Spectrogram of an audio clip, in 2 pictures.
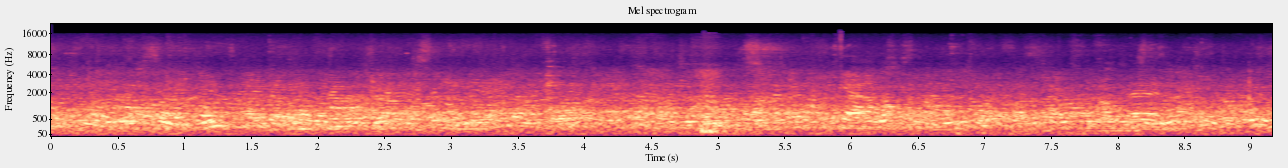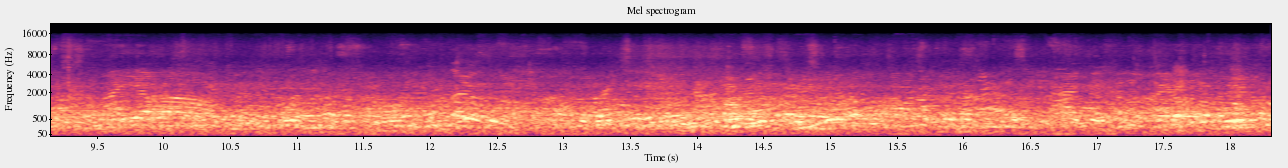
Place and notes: Av. Paulista - Cerqueira César, São Paulo - SP, 01310-928, Brasil - praça de alimentação - Shopping Center 3
#food #people #alimentacao #sp #saopaulo #brazil #br #consolacao #avenida #paulista #voices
